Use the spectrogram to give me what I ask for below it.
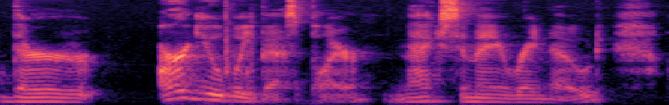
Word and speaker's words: Raynaud: Now, they're arguably best player, Maxime Raynaud. That's how I've been told to pronounce it is Raynaud.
